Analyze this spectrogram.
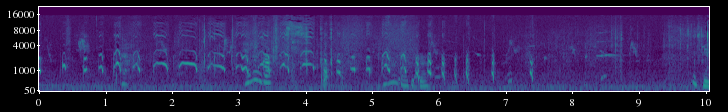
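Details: Eight-week-old female miniature dachshund puppy, early January 2015, giving a string of high, arched whimpers and squeaky yelps, some sliding up and down, in irregular bursts with short quiet gaps and a few soft lower whines.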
